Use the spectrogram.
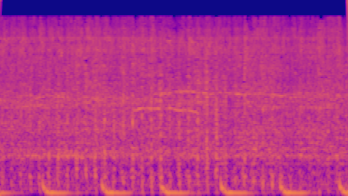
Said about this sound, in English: When this huge pro-Chavez demonstration comes and essentially drives Carmona and his government out of the presidential palace, the military sends a helicopter to pick up Chavez.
